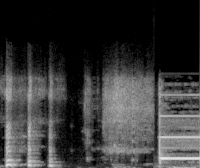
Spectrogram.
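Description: A censor bleep: a steady, loud, single-pitch beep added in editing to cover a word, cutting in about one and a half seconds in.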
